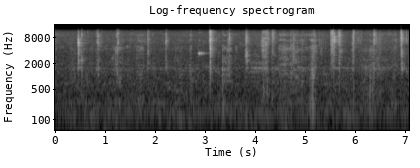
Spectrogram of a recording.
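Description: Close-miked chewing and mouth sounds of a man eating a chitterlings boil by hand: irregular wet smacks and clicks, with a louder one about five seconds in.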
